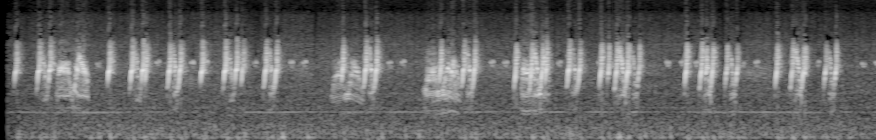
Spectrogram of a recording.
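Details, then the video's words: Kali Kirak quail (batera) heard in a hunting setting, giving rapid, harsh, clicking bursts in irregular clusters about once a second, with faint paired high pips and a steady low hum underneath. "Sound Of Kali Kirak Quail Batera"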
